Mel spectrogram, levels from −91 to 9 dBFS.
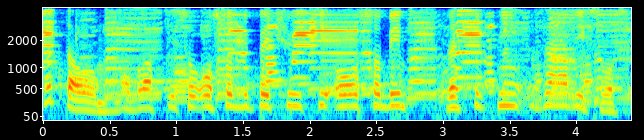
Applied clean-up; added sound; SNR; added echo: none; Harmonica; 1 dB; none.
